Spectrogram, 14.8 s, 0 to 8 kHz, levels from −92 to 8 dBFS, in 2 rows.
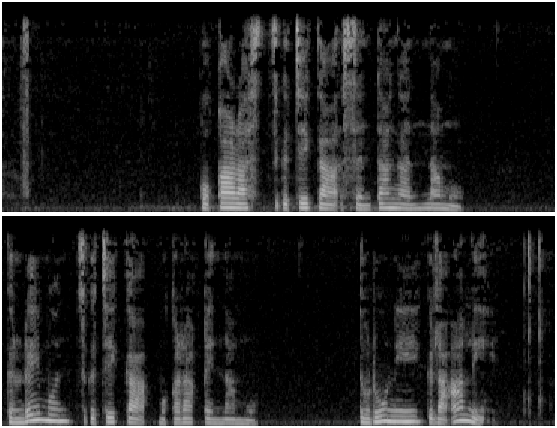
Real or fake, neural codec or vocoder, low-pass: real; none; 7.2 kHz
